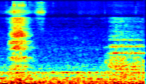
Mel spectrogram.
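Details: Stethoscope auscultation of an adult male patient's posterior chest while he sits up: normal breath sounds.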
